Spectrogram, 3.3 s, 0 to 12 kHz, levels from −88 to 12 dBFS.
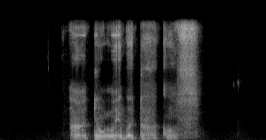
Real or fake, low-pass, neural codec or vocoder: fake; 9.9 kHz; autoencoder, 22.05 kHz, a latent of 192 numbers a frame, VITS, trained on one speaker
